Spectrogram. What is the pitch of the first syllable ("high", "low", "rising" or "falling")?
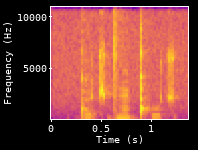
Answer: high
